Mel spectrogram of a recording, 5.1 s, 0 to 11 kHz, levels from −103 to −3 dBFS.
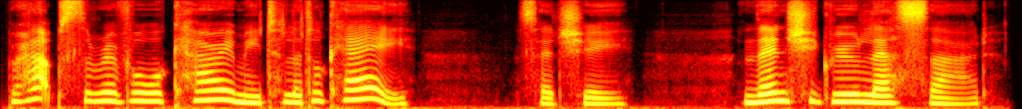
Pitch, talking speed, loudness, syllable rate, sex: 230 Hz, 200 wpm, -19 LUFS, 5.3 syllables/s, female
